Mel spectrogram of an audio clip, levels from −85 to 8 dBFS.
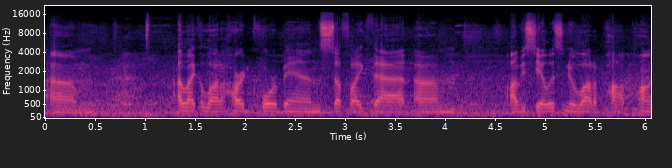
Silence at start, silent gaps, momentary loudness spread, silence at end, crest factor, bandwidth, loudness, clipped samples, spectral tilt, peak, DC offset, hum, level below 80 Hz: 0 s; none; 11 LU; 0 s; 20 dB; 17.5 kHz; -29 LUFS; under 0.1%; -3 dB/octave; -10 dBFS; under 0.1%; none; -72 dBFS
